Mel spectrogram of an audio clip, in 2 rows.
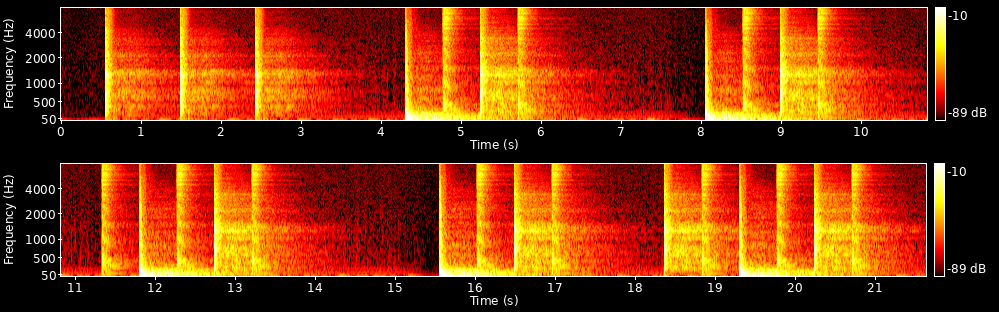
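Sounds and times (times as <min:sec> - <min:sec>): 
drums: 0:04.3 - 0:06.0, 0:08.1 - 0:09.7, 0:11.4 - 0:13.5, 0:15.6 - 0:17.2, 0:18.4 - 0:21.0.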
